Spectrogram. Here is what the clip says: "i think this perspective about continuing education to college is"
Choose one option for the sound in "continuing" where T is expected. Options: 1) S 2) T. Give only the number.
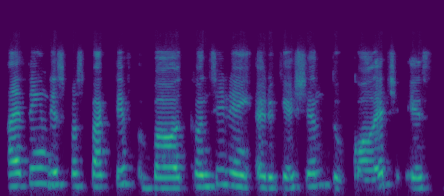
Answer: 1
